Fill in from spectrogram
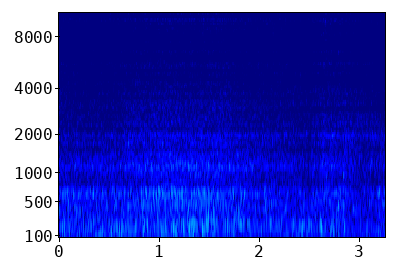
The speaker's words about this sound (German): Du atmest ein, das Wasser des Meeres sucht sich seinen Weg über den Sand vor dir und du atmest aus. Das Wasser zieht sich wieder zurück. Atme nun im Rhythmus des Meeres.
